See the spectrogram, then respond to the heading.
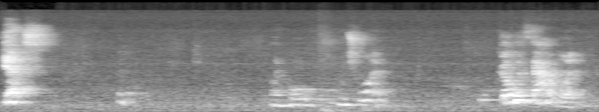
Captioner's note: laughs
